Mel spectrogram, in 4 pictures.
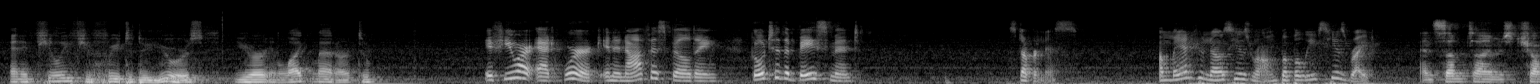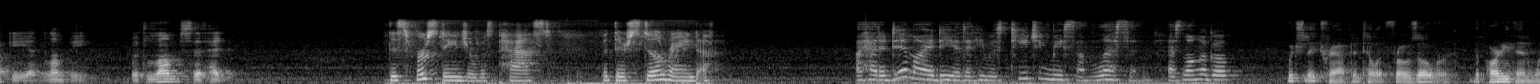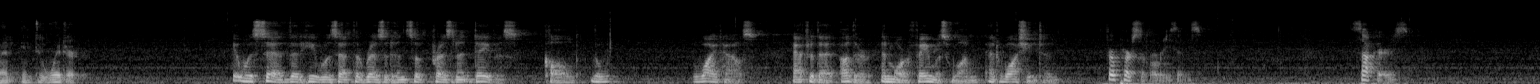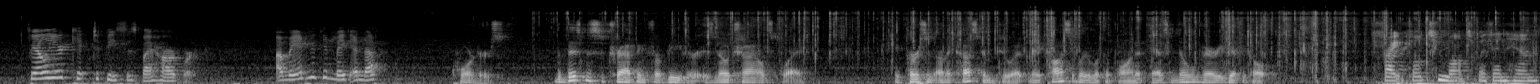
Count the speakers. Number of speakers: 8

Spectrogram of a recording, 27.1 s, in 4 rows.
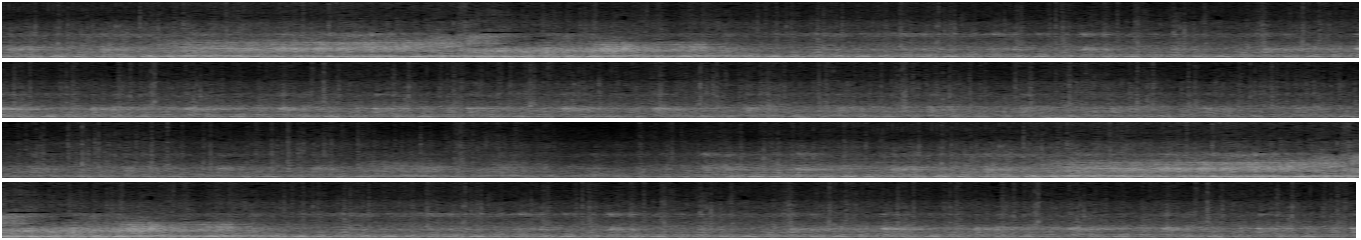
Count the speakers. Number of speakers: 0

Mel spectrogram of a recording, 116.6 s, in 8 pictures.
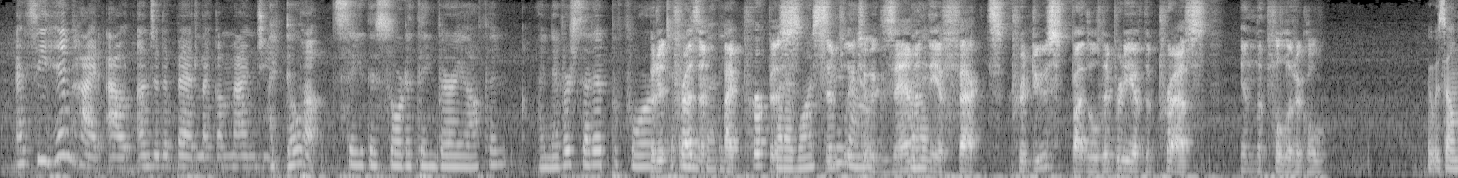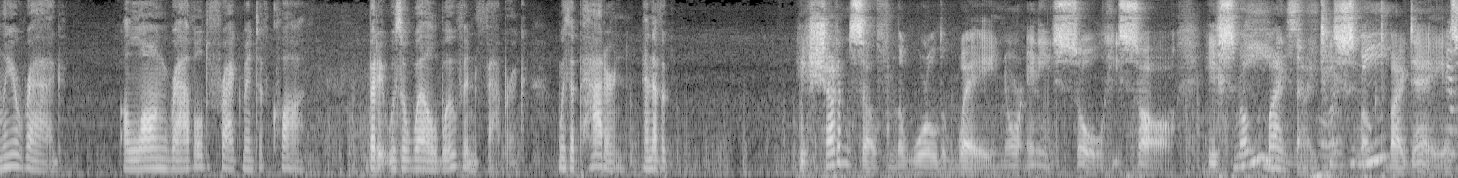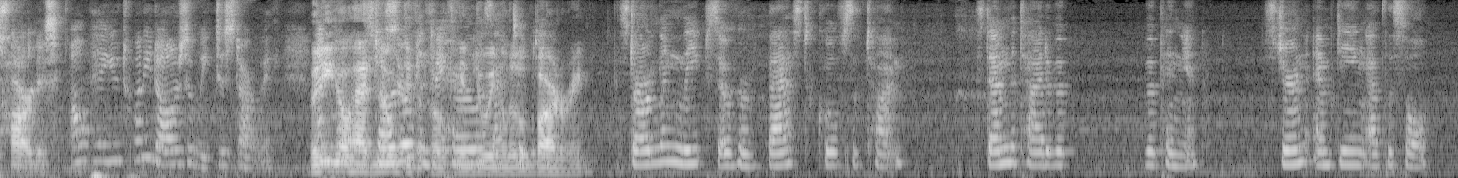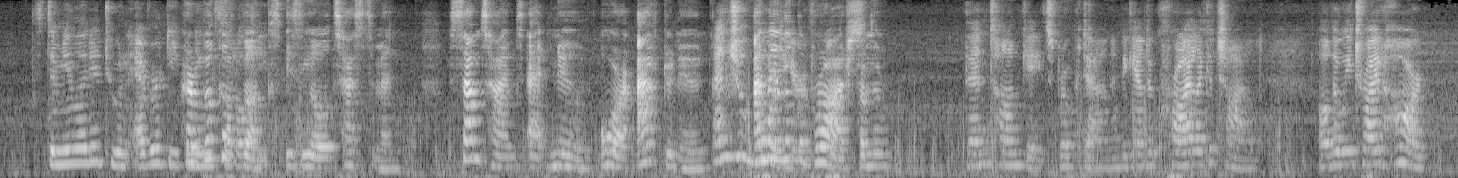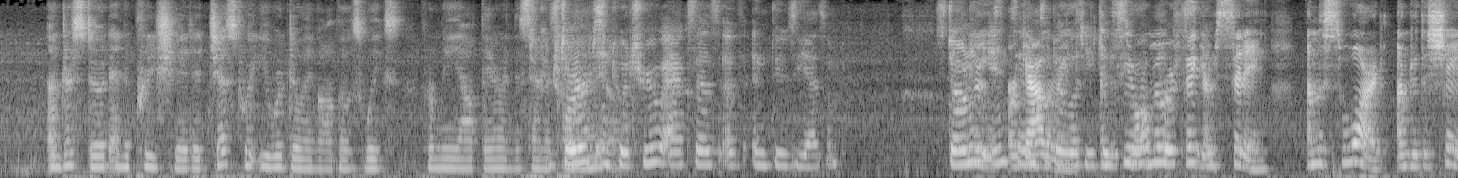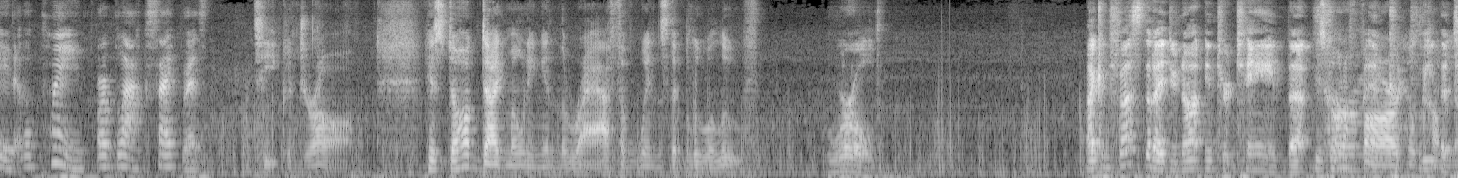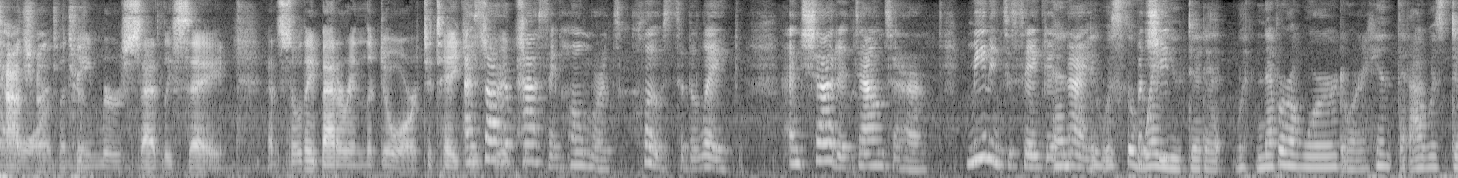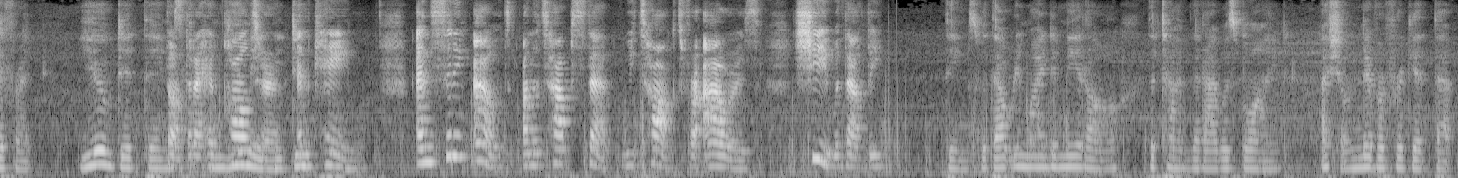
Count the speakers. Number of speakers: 8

